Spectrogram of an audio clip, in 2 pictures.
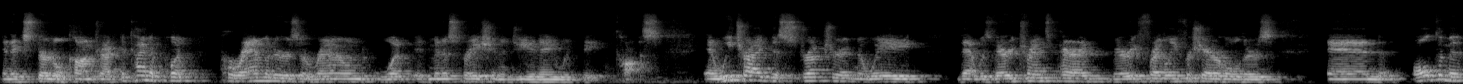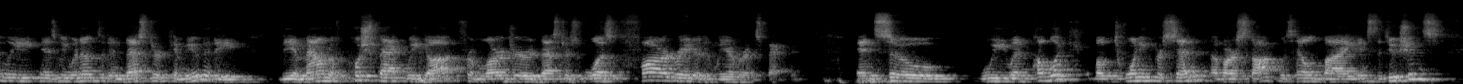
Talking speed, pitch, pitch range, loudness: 150 wpm, 135 Hz, 130-155 Hz, -25 LUFS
